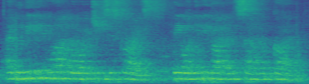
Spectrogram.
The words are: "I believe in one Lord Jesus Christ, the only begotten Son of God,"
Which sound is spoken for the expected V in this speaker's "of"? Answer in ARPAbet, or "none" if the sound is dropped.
V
